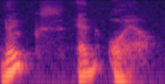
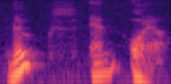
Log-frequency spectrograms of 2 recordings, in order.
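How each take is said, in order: Both takes have the same delivery.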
